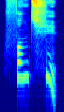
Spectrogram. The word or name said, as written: 风趣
